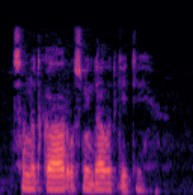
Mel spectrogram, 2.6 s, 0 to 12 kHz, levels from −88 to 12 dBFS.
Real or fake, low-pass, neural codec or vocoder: real; 7.2 kHz; none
